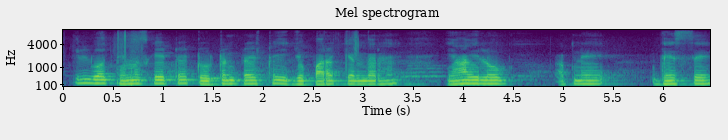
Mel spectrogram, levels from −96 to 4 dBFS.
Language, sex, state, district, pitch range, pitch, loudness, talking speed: Hindi, male, Uttar Pradesh, Varanasi, 125-135 Hz, 130 Hz, -18 LUFS, 155 wpm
